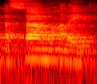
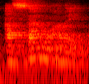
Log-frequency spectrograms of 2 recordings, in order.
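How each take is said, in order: First: Loud, sneering "Assalamu alaik" with assamu slurred in; mocking twisted greeting. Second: Said in the usual way. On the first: Preacher imitates a man mocking the Prophet, loud and sneering. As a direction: spit out "Assalamu alaik" as a jeer. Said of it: "Orang Yahudi itu mengatakan". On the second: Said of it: "dia memplesetkan kata-kata salam".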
